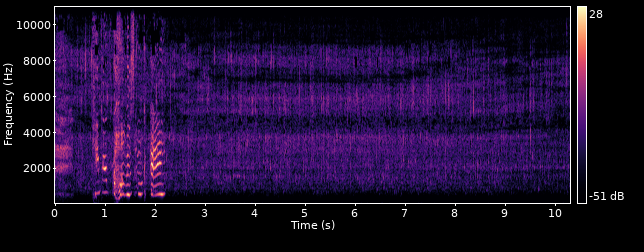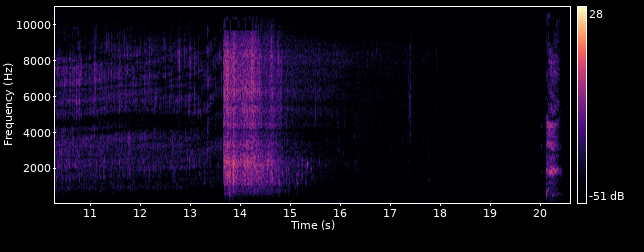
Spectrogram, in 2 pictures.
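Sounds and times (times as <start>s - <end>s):
rushing water: 0.0s - 15.8s
crashing water: 13.6s - 16.3s.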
